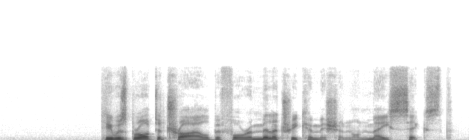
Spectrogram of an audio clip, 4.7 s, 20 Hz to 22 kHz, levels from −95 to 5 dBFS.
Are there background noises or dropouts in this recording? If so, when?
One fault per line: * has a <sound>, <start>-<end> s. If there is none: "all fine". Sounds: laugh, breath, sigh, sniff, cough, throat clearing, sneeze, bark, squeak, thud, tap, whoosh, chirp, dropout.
all fine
